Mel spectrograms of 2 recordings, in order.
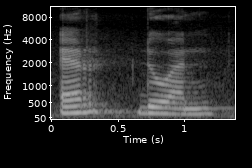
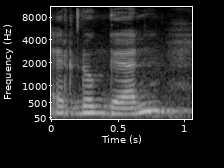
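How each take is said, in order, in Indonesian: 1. Tidak ada g; vokal sebelumnya dipanjangkan. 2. Bunyi g keras dilafalkan di tengah. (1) "dibacanya itu Erdogan" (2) "itu sebenarnya salah"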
